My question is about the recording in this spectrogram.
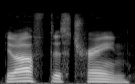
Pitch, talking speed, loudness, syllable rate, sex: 125 Hz, 175 wpm, -19 LUFS, 3.3 syllables/s, male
